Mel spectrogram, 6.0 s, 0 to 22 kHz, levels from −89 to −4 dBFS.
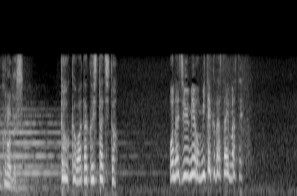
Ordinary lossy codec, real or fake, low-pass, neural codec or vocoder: none; real; none; none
